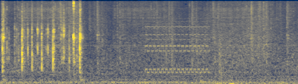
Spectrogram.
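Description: Computer keyboard typing, a quick run of clicks for about a second, then an office desk phone ringing once with an electronic trill for about a second.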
